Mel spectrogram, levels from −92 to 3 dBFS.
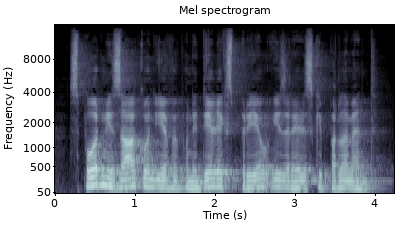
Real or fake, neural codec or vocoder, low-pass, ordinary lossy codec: real; none; 14.4 kHz; MP3, 64 kbps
